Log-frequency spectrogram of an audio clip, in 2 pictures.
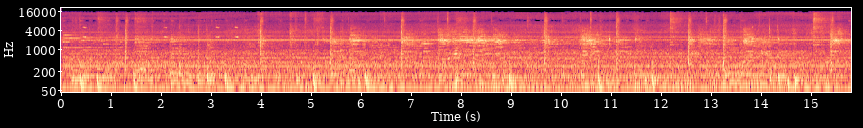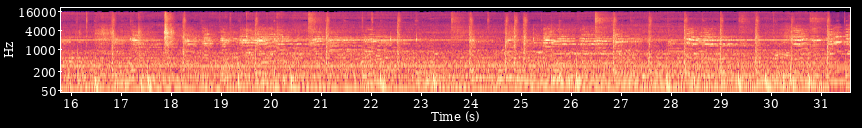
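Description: Background music playing steadily, with a steady low hum beneath it.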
